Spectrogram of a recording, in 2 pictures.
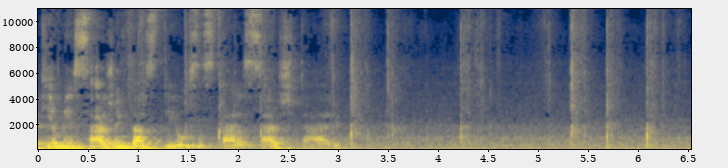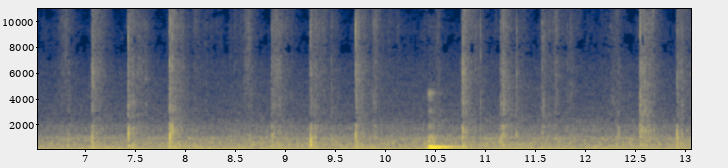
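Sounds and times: steady low hum: 0:00.0 - 0:13.0
cards being shuffled: 0:02.5 - 0:10.1, 0:10.8 - 0:13.0.

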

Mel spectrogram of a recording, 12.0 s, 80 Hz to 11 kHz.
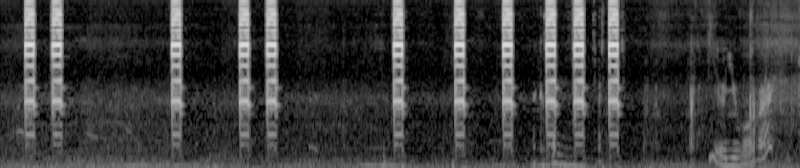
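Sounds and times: short sharp buzzer beeps: 0:00.4 - 0:01.0, 0:02.6 - 0:02.8, 0:03.6 - 0:04.2, 0:05.9 - 0:06.1, 0:06.8 - 0:09.4.

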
